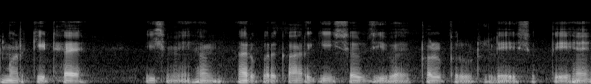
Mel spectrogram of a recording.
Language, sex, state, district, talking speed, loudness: Hindi, male, Haryana, Rohtak, 140 wpm, -24 LUFS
